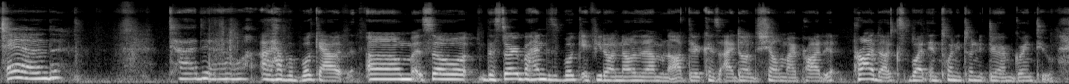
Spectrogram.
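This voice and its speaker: This woman's intonation is lively and her pace moderate, with noticeable background noise behind her. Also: medium pitch for a woman. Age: 20s. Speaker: content creator and singer. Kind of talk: casual vlog chat. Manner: casual, rambling with fillers.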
